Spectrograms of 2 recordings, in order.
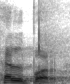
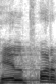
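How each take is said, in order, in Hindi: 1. यह मानक उच्चारण में बोला गया है। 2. यह देहाती गाँव के लहजे में बोला गया है। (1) "लेकिन उसको कहा जाता है हेल्पर" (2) "अपने गांव के देहाती ठेठ भाषा में हेल्पर कहते हैं"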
